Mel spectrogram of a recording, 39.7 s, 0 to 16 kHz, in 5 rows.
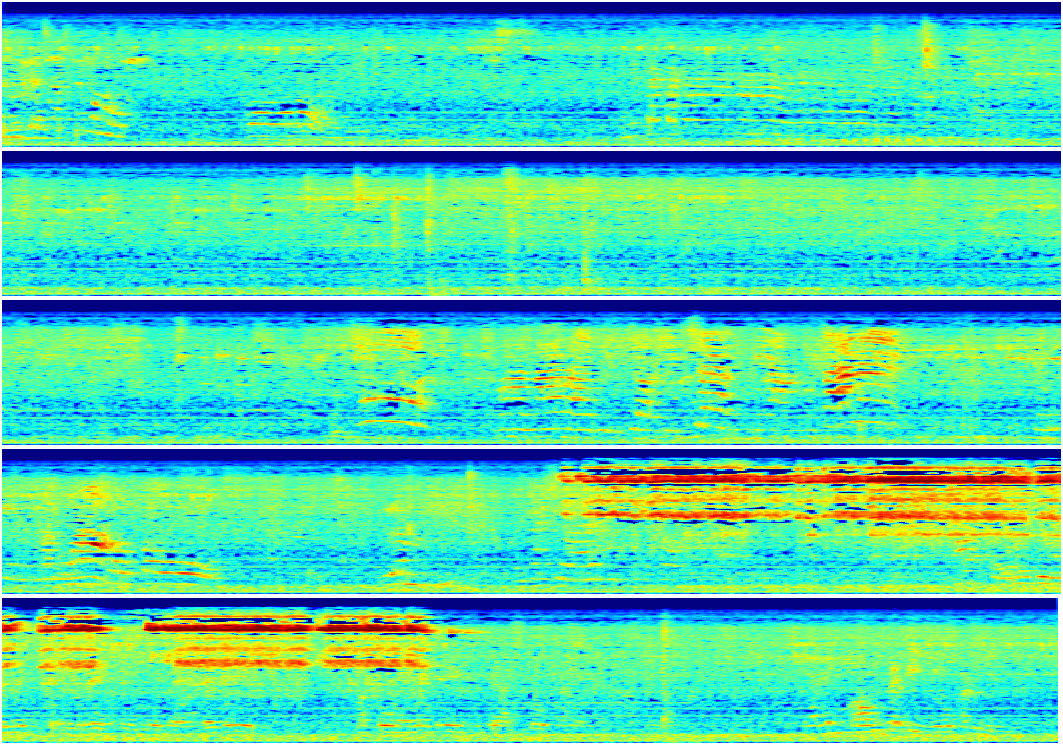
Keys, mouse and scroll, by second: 2.0 click, 3.4 click, 5.6 click, 7.2 click, 9.4 click, 10.6 5, 11.2 Return, 12.0 click, 13.4-14.8 drag, 15.6 click, 17.2-20.2 drag, 20.4 click, 26.0-27.4 drag, 27.4 ctrl+z, 28.2 click, 29.5-31.3 drag, 33.4 click, 35.2 7, 36.8 Return, 38.0-39.6 drag.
